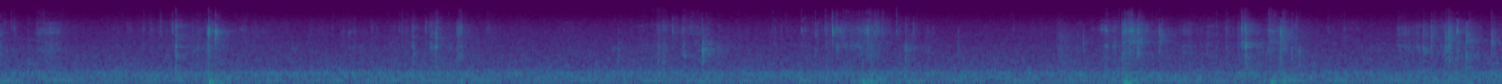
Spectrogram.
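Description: A utility knife with a yellow handle carves quick scraping strokes across the surface of a solid orange soap bar held in the hand. Soft, crisp scrapes and light clicks repeat over a steady low hum, with a few sharper bright cuts standing out.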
